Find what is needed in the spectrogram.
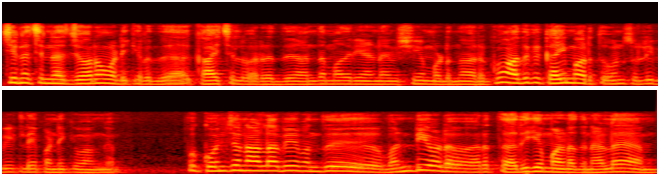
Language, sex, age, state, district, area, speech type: Tamil, male, 30-45, Tamil Nadu, Viluppuram, rural, spontaneous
